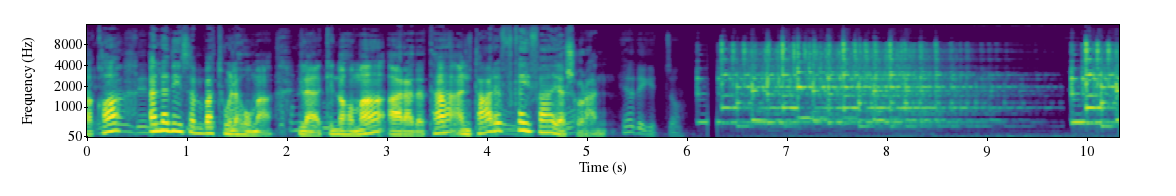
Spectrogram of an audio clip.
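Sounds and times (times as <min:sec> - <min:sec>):
speech: 0:00.0 - 0:06.4
phone ringtone with a bright repeating melodic pattern: 0:06.1 - 0:10.3.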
